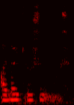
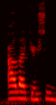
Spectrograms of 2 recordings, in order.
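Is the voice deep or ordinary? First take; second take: deep; ordinary. First: It is said in a deep, low voice. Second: It is said in an ordinary, not deep voice. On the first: "he got that deep voice" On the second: "it wasn't"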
